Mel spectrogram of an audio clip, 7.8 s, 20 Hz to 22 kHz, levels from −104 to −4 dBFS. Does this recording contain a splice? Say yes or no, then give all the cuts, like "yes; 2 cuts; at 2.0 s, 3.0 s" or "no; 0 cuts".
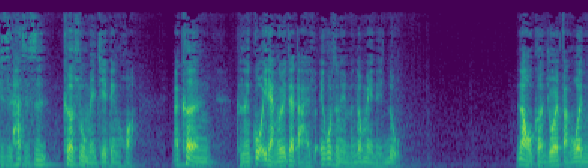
no; 0 cuts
